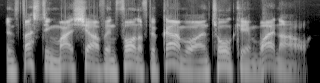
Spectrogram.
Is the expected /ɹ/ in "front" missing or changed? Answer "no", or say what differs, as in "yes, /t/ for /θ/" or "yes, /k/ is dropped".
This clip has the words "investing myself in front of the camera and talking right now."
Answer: yes, /ɹ/ is dropped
